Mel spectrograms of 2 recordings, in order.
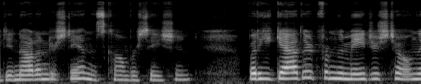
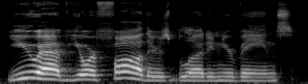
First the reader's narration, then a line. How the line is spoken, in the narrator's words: said the colonel, laughing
